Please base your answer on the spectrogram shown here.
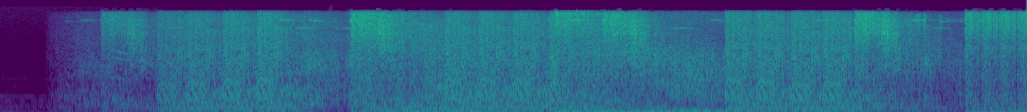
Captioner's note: gunshots blasting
